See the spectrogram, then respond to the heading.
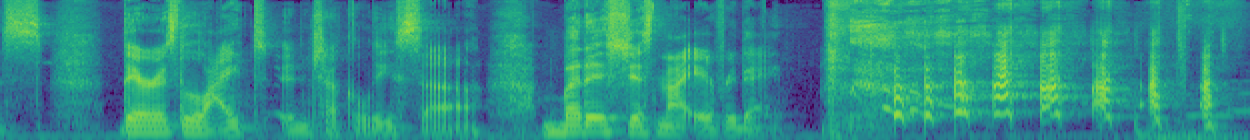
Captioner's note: laughter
